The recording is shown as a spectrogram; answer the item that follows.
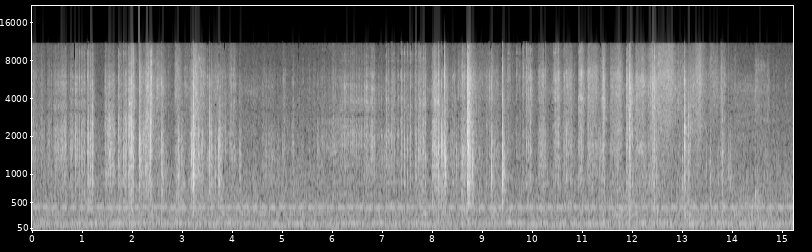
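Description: Scissors cutting through a sheet of printer paper in runs of quick snips with short pauses between them.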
